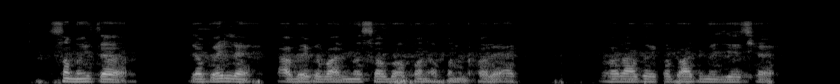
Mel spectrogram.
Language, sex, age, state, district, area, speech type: Maithili, male, 60+, Bihar, Madhepura, rural, spontaneous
